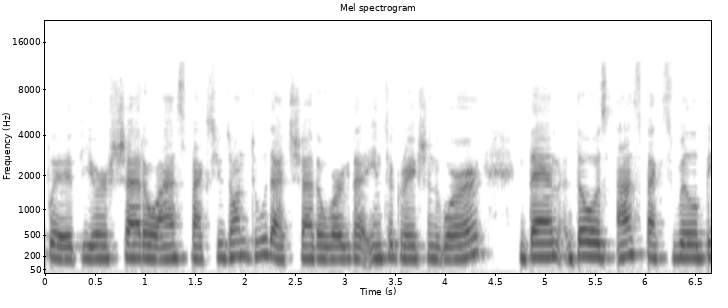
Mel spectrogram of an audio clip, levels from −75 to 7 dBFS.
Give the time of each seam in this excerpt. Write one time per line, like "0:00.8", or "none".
none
